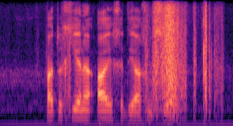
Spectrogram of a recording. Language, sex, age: Afrikaans, male, 22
